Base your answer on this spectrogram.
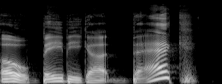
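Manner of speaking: pitch rising at the end. Retelling what a man said to a woman, with an upward inflection. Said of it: "with an upward inflection".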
